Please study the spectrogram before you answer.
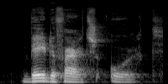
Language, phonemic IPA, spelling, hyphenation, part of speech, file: Dutch, /ˈbeː.də.vaːrtsˌoːrt/, bedevaartsoord, be‧de‧vaarts‧oord, noun, Nl-bedevaartsoord.ogg
- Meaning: place of pilgrimage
